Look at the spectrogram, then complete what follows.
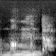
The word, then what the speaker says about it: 먹는다: 그래서 니은의 영향을 받아서 멍이라는 콧소리, 그 위치에서 나는 콧소리인 멍을 해서 먹는다 이렇게 발음이 되는 겁니다.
